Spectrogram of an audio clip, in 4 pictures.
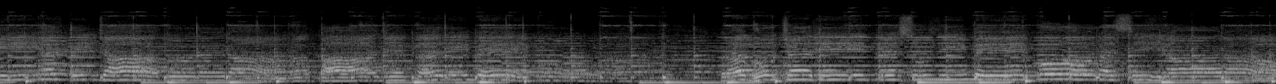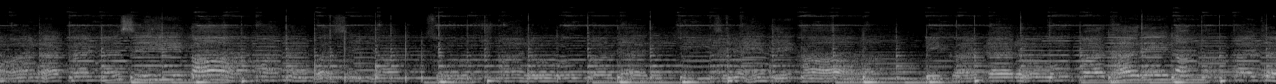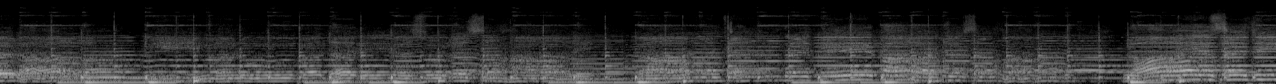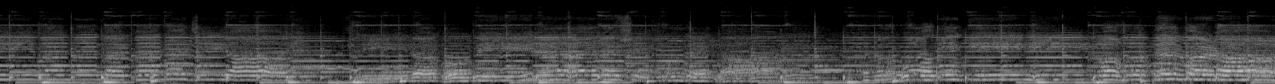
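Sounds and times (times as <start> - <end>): instrumental accompaniment: 0.0 - 51.0.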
